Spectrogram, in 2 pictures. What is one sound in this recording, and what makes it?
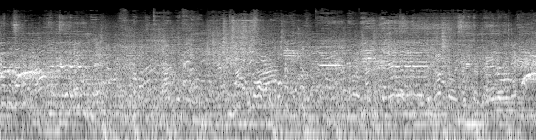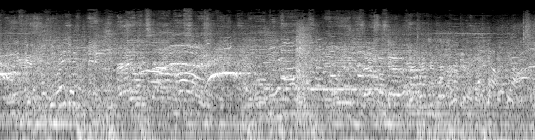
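Loud music plays through loudspeakers at a fairground ride.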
